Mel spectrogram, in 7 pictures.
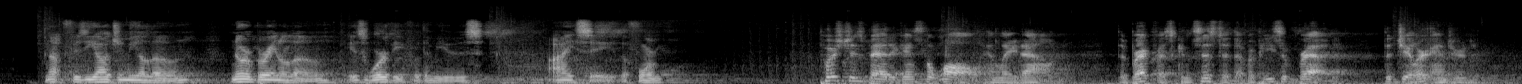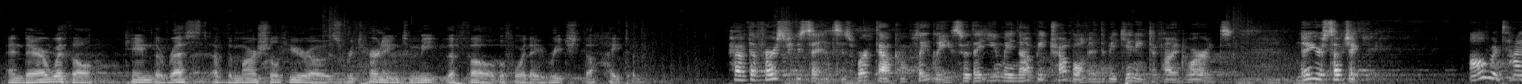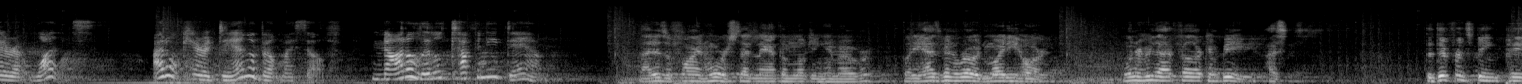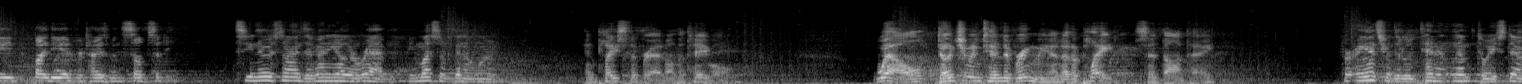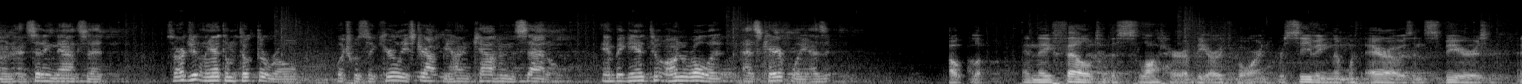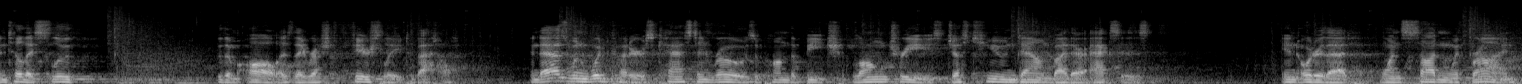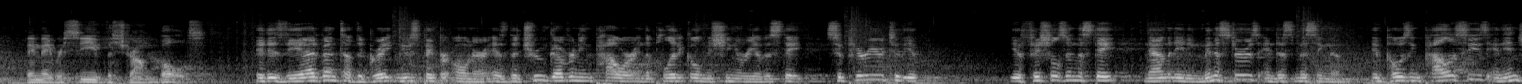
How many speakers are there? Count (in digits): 7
